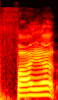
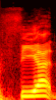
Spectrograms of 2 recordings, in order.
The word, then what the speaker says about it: fiat: gonna hear the word Fayette or Fiat depending on who you're talking to later pronunciation I say yet because it's spelled the same way that the car Fiat is spelled and I don't see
